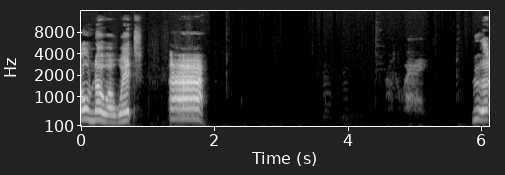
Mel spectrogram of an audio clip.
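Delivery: in a panic. Spotting a witch on the first night in the game, panicking. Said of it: "I'm panicking".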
